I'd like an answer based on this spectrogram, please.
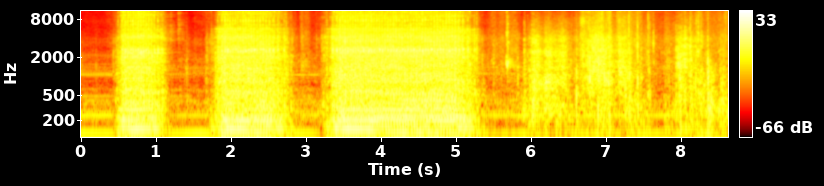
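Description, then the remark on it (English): An old industrial sewing machine whirs loudly in three bursts of rapid stitching on sail seams, each stopping abruptly, followed by a quieter stretch of low mechanical rattling and clicks. “And I've definitely spent days sitting at the sewing machine calculating in my head how many miles of stitching I happen to be doing at that time.”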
